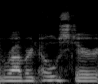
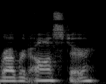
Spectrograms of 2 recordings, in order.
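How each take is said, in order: First: Oster rhymes with toaster. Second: Oster does not rhyme with toaster. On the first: The speaker calls it right. "Robert Oster rhymes with toaster" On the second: The speaker calls it wrong. "instead of"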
